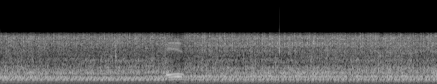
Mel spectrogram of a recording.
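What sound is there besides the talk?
Ford Freda / Mazda Bongo 2.0 petrol engine idling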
